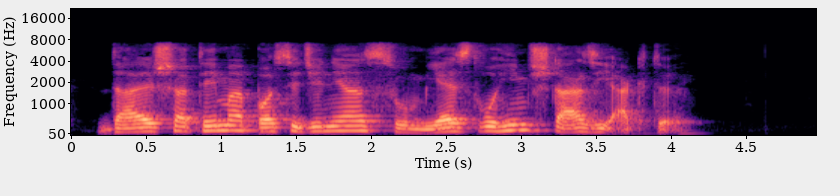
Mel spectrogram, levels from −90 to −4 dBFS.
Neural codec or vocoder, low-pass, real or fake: none; 7.2 kHz; real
